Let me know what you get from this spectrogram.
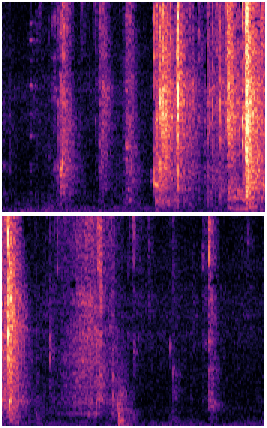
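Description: Crisp crackling crunches and clicks of a thin, crunchy cheese breadstick being bitten and chewed, loudest about two and a half seconds in, with one more crunch near four seconds.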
